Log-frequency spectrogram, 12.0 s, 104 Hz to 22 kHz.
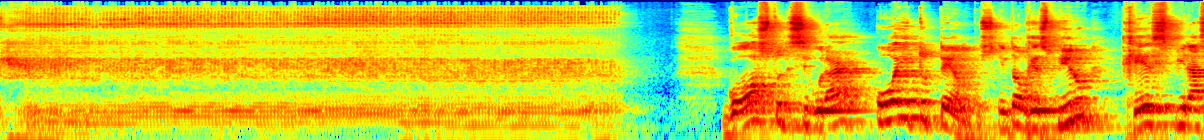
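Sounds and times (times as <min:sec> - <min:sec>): lips buzzing: 0:00.0 - 0:06.6.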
